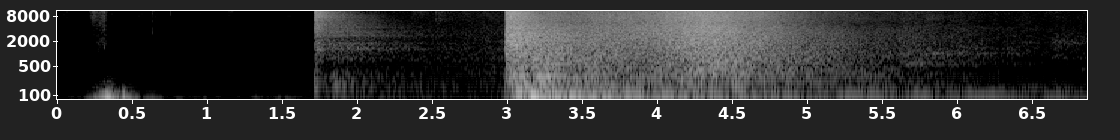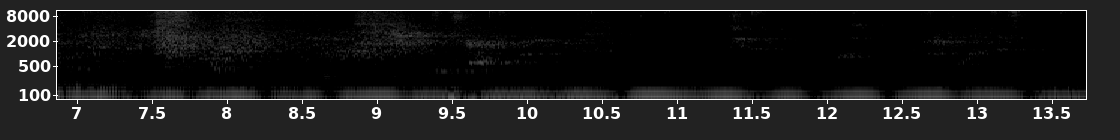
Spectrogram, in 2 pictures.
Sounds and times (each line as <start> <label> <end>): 1.6 water 13.7
1.7 hit 7.0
